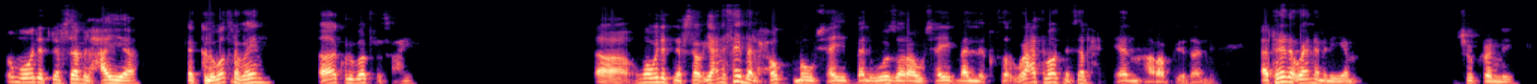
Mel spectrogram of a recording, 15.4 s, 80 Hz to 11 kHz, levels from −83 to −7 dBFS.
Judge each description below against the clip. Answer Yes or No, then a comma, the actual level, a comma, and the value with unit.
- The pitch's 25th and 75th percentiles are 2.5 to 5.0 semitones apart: No, wide, 5.4 semitones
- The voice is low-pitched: Yes, low, 130 Hz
